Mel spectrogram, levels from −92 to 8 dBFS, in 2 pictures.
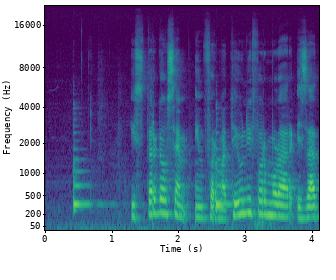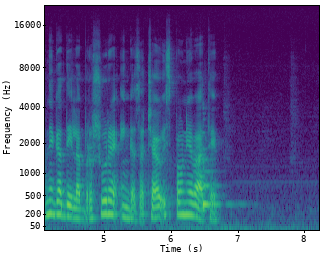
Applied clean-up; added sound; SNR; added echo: none; Bowed string instrument; 8 dB; none.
